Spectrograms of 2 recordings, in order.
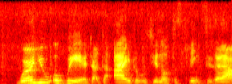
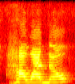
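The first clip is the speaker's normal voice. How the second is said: loud, high-pitched exclamation; screaming; 8 semitones higher, 8 dB louder, slower than usual. Real, not acted. Host loudly asking how she knows the story, screaming. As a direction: shout the question out high. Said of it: "Sorry if I was screaming".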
